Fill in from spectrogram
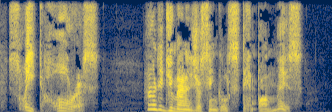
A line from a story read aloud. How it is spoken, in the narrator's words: He gasped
